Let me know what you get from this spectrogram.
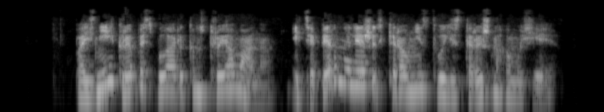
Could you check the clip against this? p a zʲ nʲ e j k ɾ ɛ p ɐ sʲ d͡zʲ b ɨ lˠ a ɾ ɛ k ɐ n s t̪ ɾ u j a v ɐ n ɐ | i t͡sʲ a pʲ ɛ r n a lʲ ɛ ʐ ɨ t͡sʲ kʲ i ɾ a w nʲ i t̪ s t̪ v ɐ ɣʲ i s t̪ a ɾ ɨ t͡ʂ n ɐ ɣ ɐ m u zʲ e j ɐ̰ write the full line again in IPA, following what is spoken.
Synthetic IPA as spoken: p a zʲ nʲ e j k ɾ ɛ p ɐ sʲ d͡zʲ b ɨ lˠ a ɾ ɛ k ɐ n s t̪ ɾ u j a v a n ɐ | i t͡sʲ a pʲ ɛ r n a lʲ ɛ ʐ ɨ t͡sʲ kʲ i ɾ a w nʲ i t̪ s t̪ v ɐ ɣʲ i s t̪ a ɾ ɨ t͡ʂ n ɐ ɣ ɐ m u zʲ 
